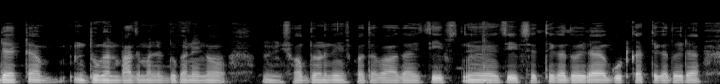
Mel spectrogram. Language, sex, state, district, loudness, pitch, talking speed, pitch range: Bengali, male, Tripura, West Tripura, -19 LUFS, 100 Hz, 150 wpm, 95-100 Hz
